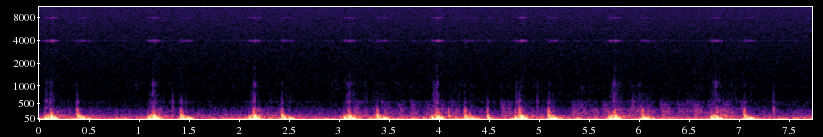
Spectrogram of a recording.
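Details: Heart auscultation with a stethoscope, patient in left lateral decubitus position: steady paired lub-dub heart sounds at about 63 beats per minute.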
